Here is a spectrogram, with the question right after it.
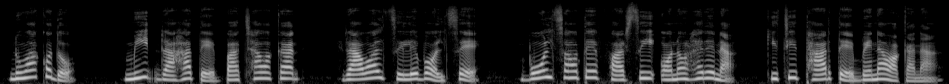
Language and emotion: Santali, neutral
